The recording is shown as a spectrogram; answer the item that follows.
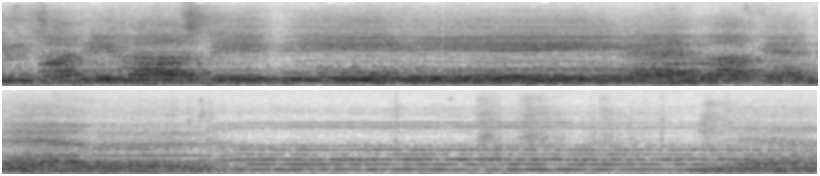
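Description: Men's barbershop chorus singing a cappella in close four-part harmony. About six seconds in they drop to a softer, long held chord for about three seconds, then move on.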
